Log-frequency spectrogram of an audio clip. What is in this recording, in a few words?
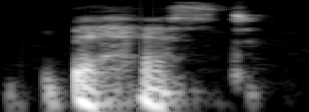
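"behest", British English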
